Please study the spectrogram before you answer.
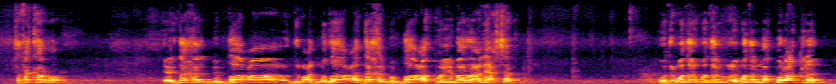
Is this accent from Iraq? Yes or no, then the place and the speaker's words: no; Egypt; من ذمه عندنا في مصر وينتقل به الى السعوديه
